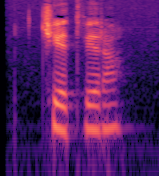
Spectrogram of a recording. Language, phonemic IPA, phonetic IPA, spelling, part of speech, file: Russian, /ˈt͡ɕetʲvʲɪrə/, [ˈt͡ɕetvʲɪrə], четверо, numeral, Ru-четверо.ogg
- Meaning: four (in a group together), four of them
